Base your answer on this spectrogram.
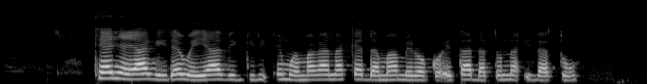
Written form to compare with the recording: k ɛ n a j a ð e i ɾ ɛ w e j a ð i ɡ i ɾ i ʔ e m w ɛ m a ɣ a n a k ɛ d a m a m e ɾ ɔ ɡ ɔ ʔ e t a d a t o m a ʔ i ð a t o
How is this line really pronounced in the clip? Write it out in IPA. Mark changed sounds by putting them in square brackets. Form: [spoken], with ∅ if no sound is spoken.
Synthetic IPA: k ɛ [ɲ] a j a [ɣ] e i ɾ ɛ w e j a ð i ɡ i ɾ i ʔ e m w ɛ m a ɣ a n a k ɛ d a m a m e ɾ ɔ ɡ ɔ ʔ e t a d a t o [n] a ʔ i ð a t o

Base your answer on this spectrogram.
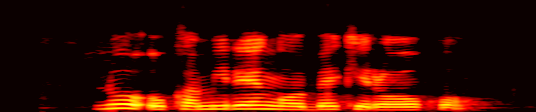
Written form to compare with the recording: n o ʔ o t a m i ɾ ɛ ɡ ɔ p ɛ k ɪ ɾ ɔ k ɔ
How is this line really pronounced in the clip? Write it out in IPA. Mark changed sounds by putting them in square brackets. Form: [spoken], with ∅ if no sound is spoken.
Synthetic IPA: n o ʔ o [k] a m i ɾ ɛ [ŋ] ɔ [b] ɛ k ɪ ɾ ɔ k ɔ

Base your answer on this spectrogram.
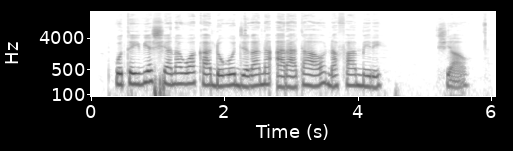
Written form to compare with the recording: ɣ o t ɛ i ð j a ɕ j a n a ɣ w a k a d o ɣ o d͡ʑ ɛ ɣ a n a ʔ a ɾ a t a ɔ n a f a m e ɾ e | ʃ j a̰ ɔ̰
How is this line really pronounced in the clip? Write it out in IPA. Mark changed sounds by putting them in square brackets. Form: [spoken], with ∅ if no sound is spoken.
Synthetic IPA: ɣ o t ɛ i ð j a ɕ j a n a ɣ w a k a d o ɣ o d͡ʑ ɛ ɣ a n a ʔ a ɾ a t a ɔ n a f a m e ɾ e | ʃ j a̰ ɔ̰

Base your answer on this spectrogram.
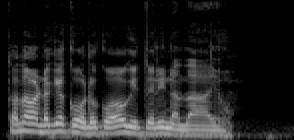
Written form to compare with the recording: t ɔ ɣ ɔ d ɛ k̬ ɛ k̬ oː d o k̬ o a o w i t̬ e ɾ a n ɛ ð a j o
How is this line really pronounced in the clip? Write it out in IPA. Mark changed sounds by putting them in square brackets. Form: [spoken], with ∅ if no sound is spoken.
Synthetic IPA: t ɔ [ð] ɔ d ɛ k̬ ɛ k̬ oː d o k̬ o a o [ɣ] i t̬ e ɾ [i] n [a] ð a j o

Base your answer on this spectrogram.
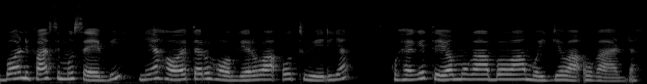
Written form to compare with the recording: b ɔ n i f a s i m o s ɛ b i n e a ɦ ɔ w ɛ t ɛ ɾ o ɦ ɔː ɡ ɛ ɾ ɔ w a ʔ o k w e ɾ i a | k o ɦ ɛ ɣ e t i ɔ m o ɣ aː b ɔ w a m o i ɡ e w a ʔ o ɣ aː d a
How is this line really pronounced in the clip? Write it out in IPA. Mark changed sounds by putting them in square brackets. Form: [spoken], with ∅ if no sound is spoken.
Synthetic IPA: b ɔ n i f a s i m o s ɛ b i n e a ɦ ɔ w ɛ t ɛ ɾ o ɦ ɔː ɡ ɛ ɾ ɔ w a ʔ o [t] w e ɾ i a | k o ɦ ɛ ɣ e t [e] ɔ m o ɣ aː b ɔ w a m o i ɡ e w a ʔ o ɣ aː d a

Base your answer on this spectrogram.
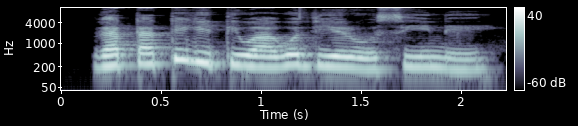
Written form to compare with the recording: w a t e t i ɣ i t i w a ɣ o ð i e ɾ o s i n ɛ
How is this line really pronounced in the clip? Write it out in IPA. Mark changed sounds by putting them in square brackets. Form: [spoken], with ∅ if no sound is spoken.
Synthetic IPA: [ɣ] a t [a] t i ɣ i t i w a ɣ o ð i e ɾ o s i n [e]

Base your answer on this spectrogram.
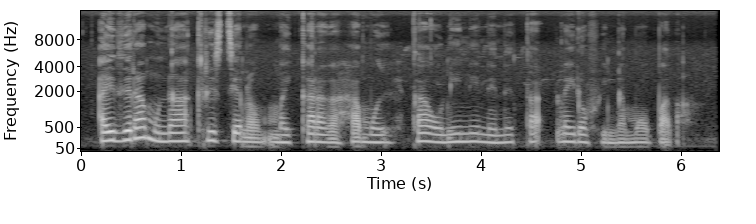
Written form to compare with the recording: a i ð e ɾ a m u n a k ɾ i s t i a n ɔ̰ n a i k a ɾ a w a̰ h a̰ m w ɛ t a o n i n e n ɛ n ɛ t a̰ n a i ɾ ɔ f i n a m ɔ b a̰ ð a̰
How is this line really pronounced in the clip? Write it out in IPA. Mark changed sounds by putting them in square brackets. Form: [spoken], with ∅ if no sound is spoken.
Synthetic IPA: a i ð e ɾ a m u n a k ɾ i s t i a n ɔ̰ [m] a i k a ɾ a [ɣ] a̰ h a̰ m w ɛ t a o n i n e n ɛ n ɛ t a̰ n a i ɾ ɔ f i n a m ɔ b a̰ ð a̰

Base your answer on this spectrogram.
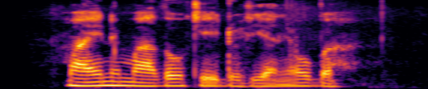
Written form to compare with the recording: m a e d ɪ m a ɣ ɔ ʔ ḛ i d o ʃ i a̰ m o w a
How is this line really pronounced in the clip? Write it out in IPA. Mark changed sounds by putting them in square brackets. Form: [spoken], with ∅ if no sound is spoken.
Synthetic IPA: m a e [n] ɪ m a [ð] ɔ [k] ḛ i d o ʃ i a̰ [ɲ] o [b] a

